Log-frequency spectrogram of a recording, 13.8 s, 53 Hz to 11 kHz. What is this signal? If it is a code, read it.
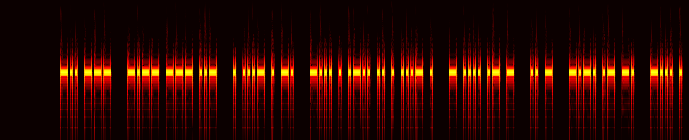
Morse code, heard as a keyed tone, about 25 wpm, 700 Hz. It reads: DO YOU EVEN BELIEVE THAT IT CAN BE
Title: Sentences from Top 1000 Words - Review Part 1 - 25wpm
